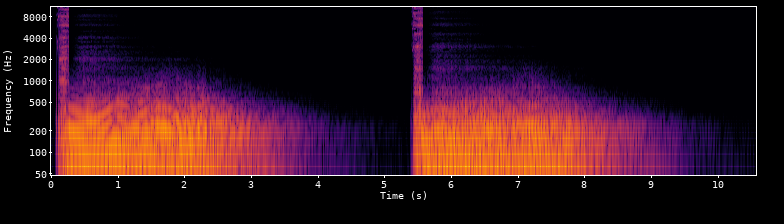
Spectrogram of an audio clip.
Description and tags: Scary Bass C-3, G-2
Made with Sytrus in Fl-Studio, with addition of pitch bend, compression and EQ.
Bass, Horror, Pitch-shift, Portamento, Scary, Sound-Design, Strings, Suspense, Synth, Thriller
